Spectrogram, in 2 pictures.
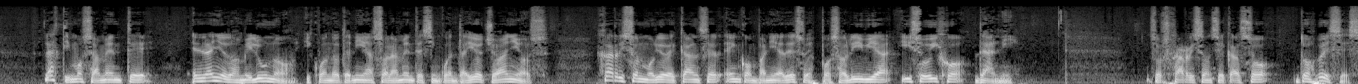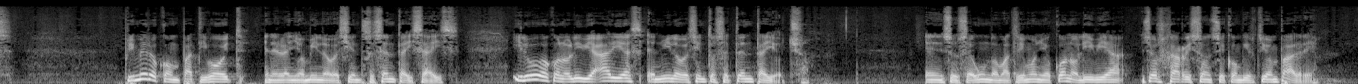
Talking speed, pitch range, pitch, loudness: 130 wpm, 100-120 Hz, 105 Hz, -11 LUFS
